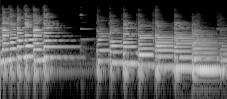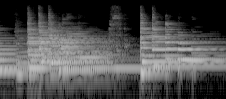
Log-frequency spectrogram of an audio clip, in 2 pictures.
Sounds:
Guitar, Plucked string instrument, Music, Musical instrument, Flamenco, Acoustic guitar

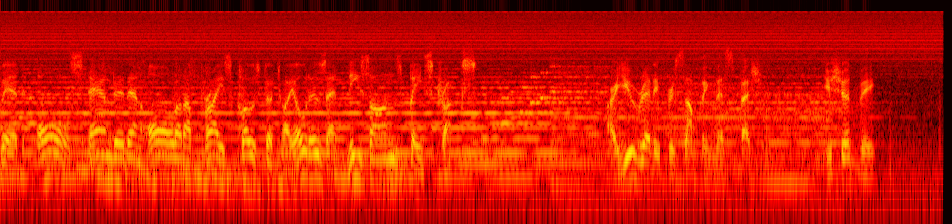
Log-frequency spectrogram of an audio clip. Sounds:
Speech, Music

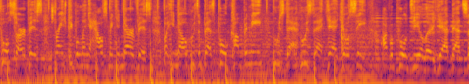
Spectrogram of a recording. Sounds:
Music

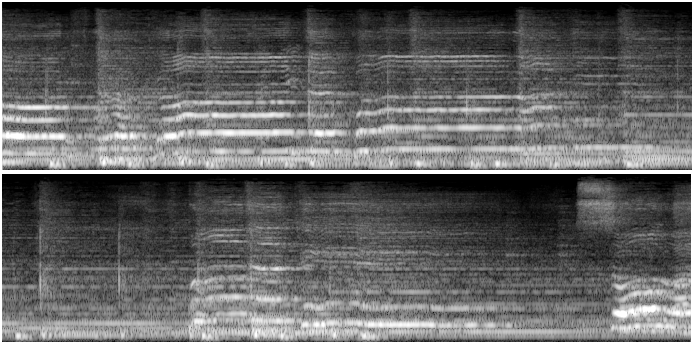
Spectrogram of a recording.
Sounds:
Female singing, Music, Male singing

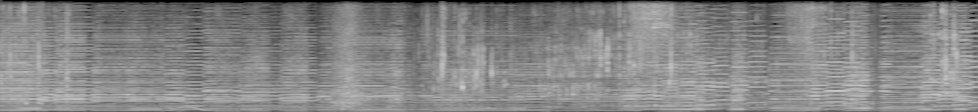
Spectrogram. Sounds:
Music

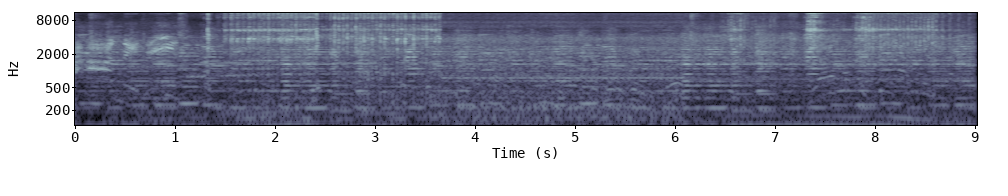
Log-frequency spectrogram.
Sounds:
Speech, Music

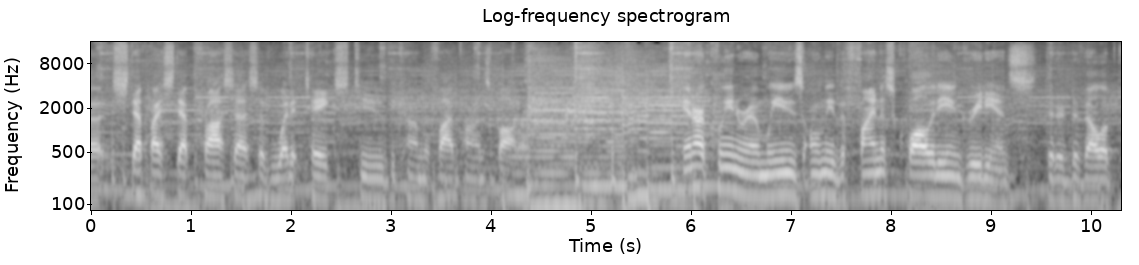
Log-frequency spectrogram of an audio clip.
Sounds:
Music, Speech

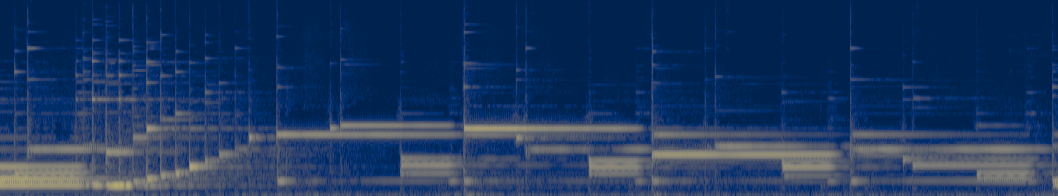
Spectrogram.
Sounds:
Percussion

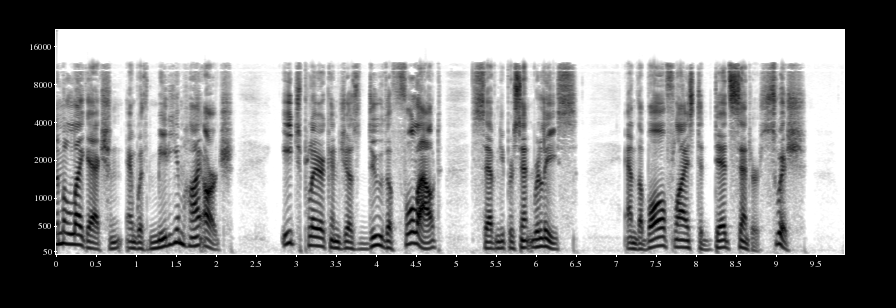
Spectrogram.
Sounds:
Speech

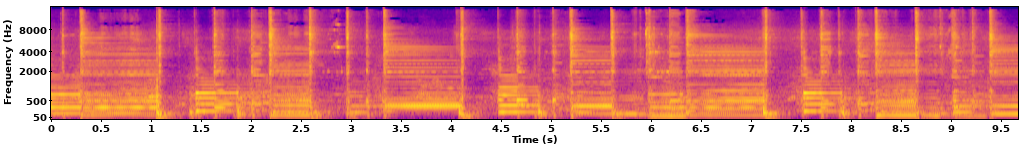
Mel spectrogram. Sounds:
Speech, Music

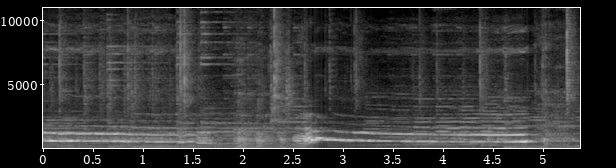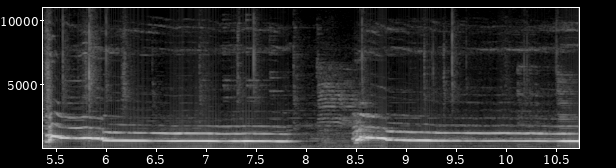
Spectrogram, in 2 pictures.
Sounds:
dog howling

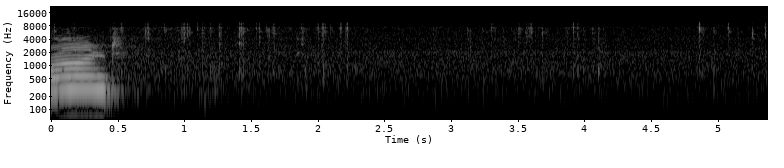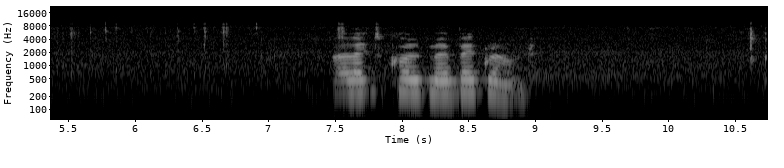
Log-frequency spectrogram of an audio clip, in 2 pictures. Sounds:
Speech

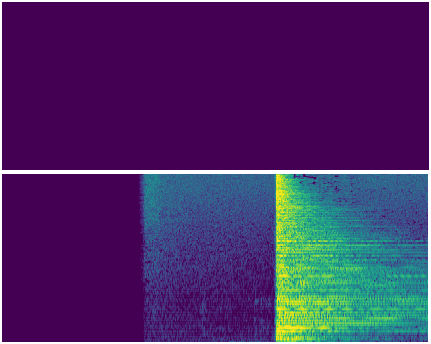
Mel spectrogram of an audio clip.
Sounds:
Harpsichord

